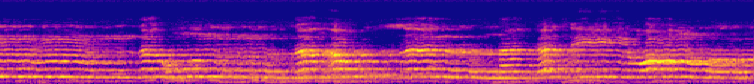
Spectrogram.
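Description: A male qari reciting the Quran in melodic chanted style: one voice holding long, ornamented notes, moving to a new pitch every second or two.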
